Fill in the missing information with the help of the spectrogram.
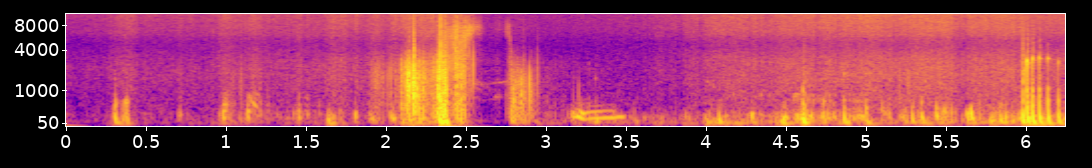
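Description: Low gurgling, bubbling rumbles with creaky trills and a brief rising squeal; ordinary stomach growling.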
